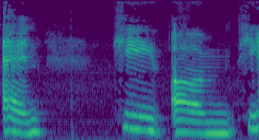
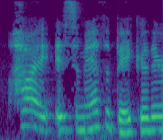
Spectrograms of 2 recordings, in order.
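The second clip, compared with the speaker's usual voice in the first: ordinary talk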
